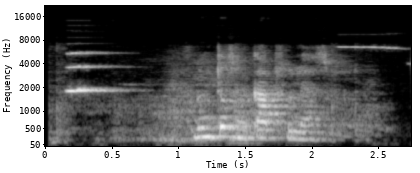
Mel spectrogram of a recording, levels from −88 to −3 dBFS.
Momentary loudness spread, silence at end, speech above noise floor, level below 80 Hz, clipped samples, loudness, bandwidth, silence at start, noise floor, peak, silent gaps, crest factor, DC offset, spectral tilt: 22 LU; 0.05 s; 19 dB; -64 dBFS; under 0.1%; -15 LUFS; 10 kHz; 0.05 s; -35 dBFS; -2 dBFS; none; 16 dB; under 0.1%; -2 dB/octave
